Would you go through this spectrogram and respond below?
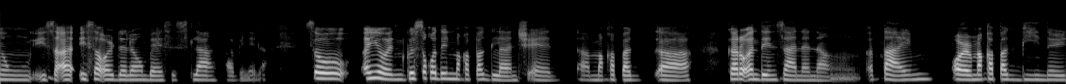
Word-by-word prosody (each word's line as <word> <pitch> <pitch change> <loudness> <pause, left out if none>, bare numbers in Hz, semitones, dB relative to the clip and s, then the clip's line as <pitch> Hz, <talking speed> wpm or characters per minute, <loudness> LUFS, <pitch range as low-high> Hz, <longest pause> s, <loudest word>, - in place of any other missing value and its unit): yung 220 -1 -4 0.2
isa 220 0 +2
isa 245 0 +1
o 225 - +2
dalawang 215 -1 -3
beses 205 0 -8
lang 210 -2 -3
sabi - - -16
nila. - - -20 0.4
So, 265 -3 +4 0.2
ayun 260 -5 +4
gusto 270 +2 +2
ko 280 - +5
din 260 -1 -1
makapag-lunch 225 -5 -4
and, 195 -2 -8 0.2
ah, 210 - -8
makapag, 210 0 -3 0.2
ah, 200 -2 +2 0.4
'karoon 245 -1 +6
din 220 -1 +1
sana 205 -3 -2
ng 265 +9 -12 0.2
time 230 +1 0 0.2
or 225 -2 +8
makapag-dinner 220 -2 -1
220 Hz, 145 wpm, -22 LUFS, 210-245 Hz, 0.4 s, or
